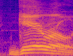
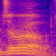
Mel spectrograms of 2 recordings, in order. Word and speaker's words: Guerrero: which as a reminder i am saying the name correct is guerrero not jerome jerome's incorrect pronunciation the dub changed that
